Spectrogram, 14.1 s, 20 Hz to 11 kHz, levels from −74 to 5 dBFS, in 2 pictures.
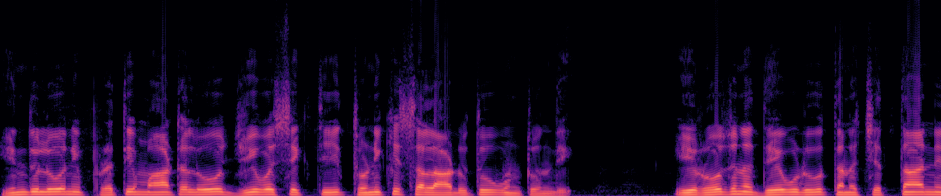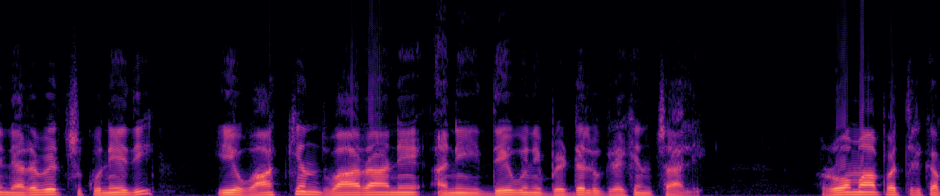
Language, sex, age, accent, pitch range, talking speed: Telugu, male, 60-79, native, 110-130 Hz, 80 wpm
